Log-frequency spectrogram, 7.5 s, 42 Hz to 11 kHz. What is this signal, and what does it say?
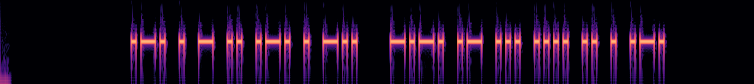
Morse code, heard as a keyed tone, about 25 wpm, 700 Hz. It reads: RETIRED CASHIER
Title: Practice QSO - Exchange 3 - More Info - 25wpm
